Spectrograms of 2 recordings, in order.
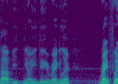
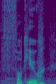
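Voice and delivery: mock drunken slurred talk; 2 semitones lower than usual. Retelling a man's drunken reply when asked for a cigarette: imitating drunk speech. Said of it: "drunk, says".

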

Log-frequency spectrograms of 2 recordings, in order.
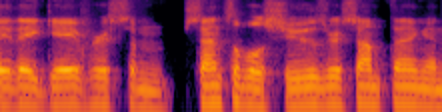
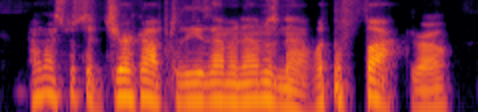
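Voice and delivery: annoyed, riled-up, indignant put-on voice, growing angrier; 3 semitones higher, 3 dB quieter than usual. Mocking a news host's anger over redesigned candy mascots: Tucker Carlson impersonation. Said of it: "That's my Tucker Carlson impersonation".

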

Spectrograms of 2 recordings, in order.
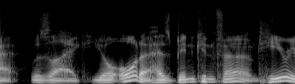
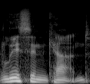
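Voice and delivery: ordinary delivery

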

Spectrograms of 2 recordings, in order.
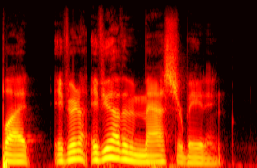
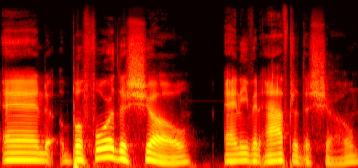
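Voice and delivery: ordinary talk, nothing marked

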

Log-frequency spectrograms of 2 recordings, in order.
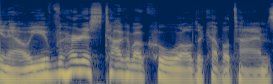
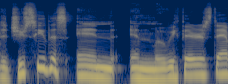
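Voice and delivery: ordinary delivery

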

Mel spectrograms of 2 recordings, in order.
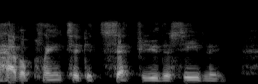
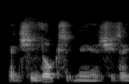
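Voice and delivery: usual speaking voice

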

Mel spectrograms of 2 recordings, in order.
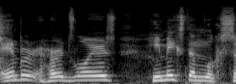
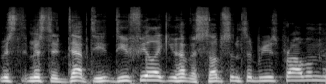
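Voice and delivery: plain

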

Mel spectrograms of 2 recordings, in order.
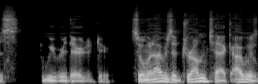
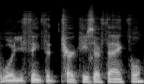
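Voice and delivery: put-on sarcastic delivery. Recalling how he would reply to reminders about holidays, mimicking a sarcastic reply. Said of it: "there'd be a side note of sarcasm".

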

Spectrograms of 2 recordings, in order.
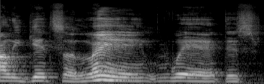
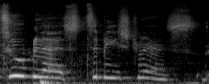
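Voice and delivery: put-on girly woman's voice, much higher; 12 semitones higher than usual. Asked by a friend to do a lady voice, put-on lady voice. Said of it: "That's a girl voice?".

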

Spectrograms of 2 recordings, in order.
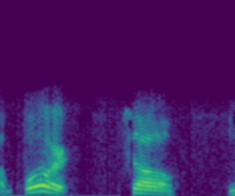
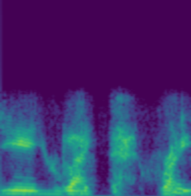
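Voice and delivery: mock whisper, much lower; 5 semitones lower than usual. Retelling what the boy the speaker came with whispered to a man, as a retold whisper. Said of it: "he's whispering to him".

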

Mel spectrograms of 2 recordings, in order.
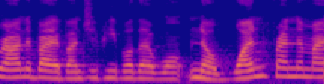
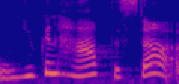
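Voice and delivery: put-on drunk friendly woman's voice, higher, quieter; 5 semitones higher, 5 dB quieter than usual. Retelling a woman's words: imitating a drunk woman being nice. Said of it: "really drunk, but trying to be nice".

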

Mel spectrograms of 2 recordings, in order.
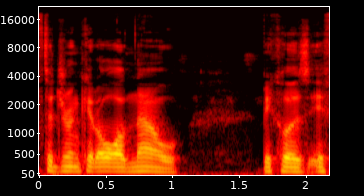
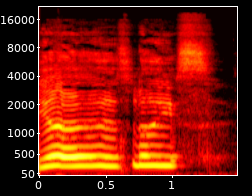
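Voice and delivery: very high, very loud, mocking sarcastic tone; 12 dB louder than usual. Imagining a reaction to a friend's new haircut: imitating a sarcastic remark. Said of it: "But in a sarcastic way".

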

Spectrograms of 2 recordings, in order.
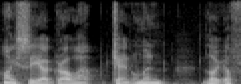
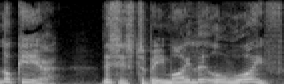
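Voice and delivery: glad, joyful, high exclaiming cry; 7 semitones higher than usual. The tarpaulin chap, holding the girl's hand, tells her uncle, crying out joyfully. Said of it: "he cries out to me, joyful".

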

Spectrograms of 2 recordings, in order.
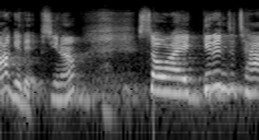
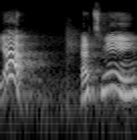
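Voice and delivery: put-on, mildly irritated, kind of annoyed tone; 4 semitones higher than usual. Retelling meeting someone at a bar who recognized her: retelling own annoyed reply. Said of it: "kind of annoyed".

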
